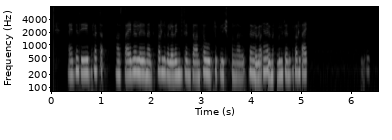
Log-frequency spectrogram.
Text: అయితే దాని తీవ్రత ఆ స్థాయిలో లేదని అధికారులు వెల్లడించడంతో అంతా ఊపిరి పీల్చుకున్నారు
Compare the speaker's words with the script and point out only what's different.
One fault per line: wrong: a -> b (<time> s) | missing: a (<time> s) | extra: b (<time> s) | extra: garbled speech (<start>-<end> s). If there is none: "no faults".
missing: దాని (0.5 s)
extra: garbled speech (3.9-5.1 s)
